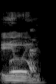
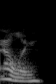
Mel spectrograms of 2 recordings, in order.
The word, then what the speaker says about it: Allie: Am I saying it right, Allie, or is it Ailey? No, it's Allie.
